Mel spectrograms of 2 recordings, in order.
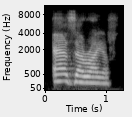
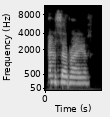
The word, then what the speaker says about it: Azaraev: Am I saying that right? Azaraev. – Azaraev. – Azaraev. – Azaraev, yes.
